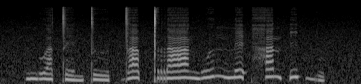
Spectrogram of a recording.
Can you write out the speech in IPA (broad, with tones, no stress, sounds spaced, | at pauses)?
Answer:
ŋ u˧ a̯ t e˨˩ n t ɯː˨˩ t̚ d a˥˩ p̚ t r aː˥˩ ŋ w ɯ˥˩ ŋ n e˥˩ ʔ h a˥˩ n ʔ i˥˩ ʔ b u˨˩ k̚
